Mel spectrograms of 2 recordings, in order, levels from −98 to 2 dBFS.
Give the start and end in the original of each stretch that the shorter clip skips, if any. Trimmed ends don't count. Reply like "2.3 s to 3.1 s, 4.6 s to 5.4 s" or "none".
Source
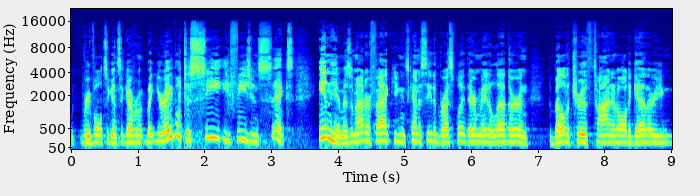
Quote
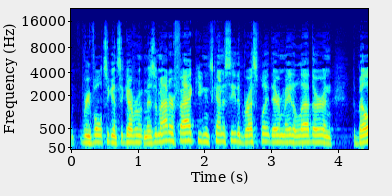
1.1 s to 4.0 s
